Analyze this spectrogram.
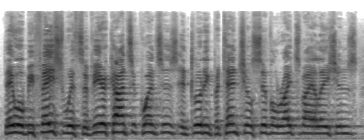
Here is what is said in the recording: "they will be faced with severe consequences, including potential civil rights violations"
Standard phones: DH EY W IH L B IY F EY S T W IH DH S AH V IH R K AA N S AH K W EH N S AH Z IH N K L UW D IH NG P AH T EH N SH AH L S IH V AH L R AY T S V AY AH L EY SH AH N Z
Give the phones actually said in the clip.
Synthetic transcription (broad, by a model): DH EY W IH L B IY F EY S T W IH DH S AH V IH R K AA N S AH K W EH N S AH Z IH N K L UW D IH NG P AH T EH N SH L S IH V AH L R AY T S V AY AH L EY SH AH N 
